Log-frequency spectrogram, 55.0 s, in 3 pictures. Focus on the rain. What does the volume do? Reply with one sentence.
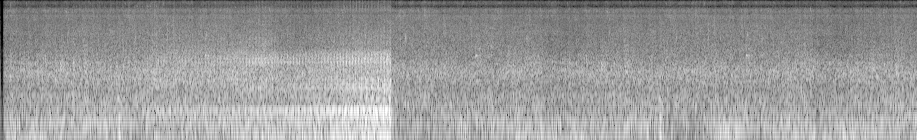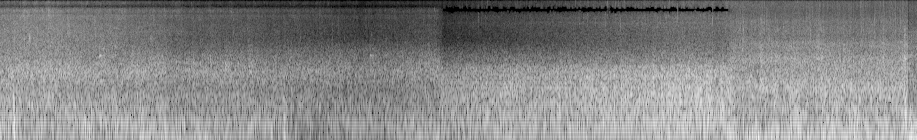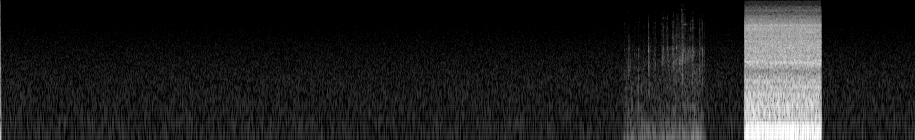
The loudness of the rain goes down, then up.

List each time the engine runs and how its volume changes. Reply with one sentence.
The engine can be heard from 0.0 to 7.8 s, getting louder; and briefly from 51.5 to 53.1 s.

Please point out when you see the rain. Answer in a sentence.
The rain can be heard from 0.0 to 36.7 s.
